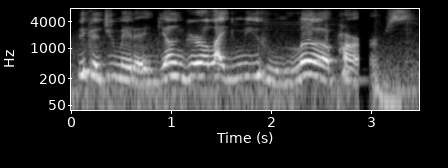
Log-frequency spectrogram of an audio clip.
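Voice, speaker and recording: A woman's voice: medium pitch, measured pace, darkish tone, faint music behind, poor audio. A middle-aged woman from Chicago performing spoken word poetry with a sassy, rhythmic, scolding delivery at a stand mic on a city rooftop.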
